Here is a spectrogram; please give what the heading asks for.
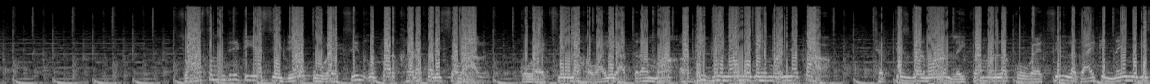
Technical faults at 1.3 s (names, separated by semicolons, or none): integer overflow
